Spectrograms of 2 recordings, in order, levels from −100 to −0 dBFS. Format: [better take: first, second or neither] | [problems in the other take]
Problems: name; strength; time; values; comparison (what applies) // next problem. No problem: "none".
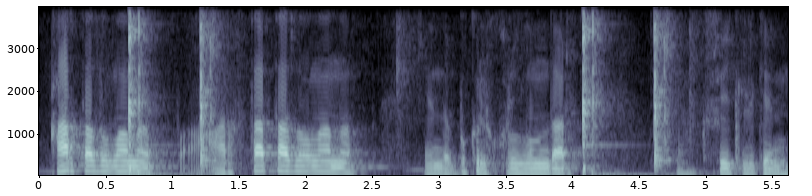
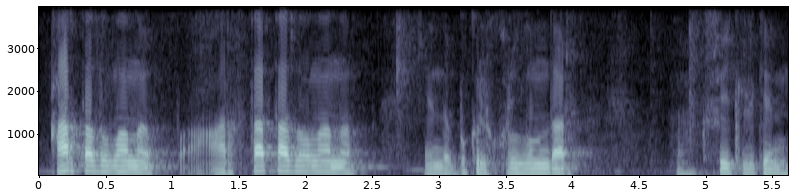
second | background sound (Tap); 8 dB below the speech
